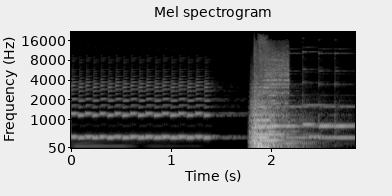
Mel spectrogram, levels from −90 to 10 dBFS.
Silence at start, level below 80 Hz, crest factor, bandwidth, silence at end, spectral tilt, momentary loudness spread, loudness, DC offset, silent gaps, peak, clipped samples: 0 s; -38 dBFS; 24 dB; over 20 kHz; 0 s; -5.5 dB/octave; 21 LU; -23 LUFS; under 0.1%; none; -4 dBFS; under 0.1%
